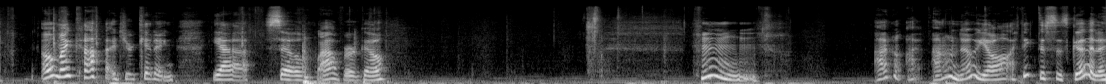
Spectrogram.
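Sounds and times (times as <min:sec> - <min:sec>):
soft background music drone: 0:00.0 - 0:11.0.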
